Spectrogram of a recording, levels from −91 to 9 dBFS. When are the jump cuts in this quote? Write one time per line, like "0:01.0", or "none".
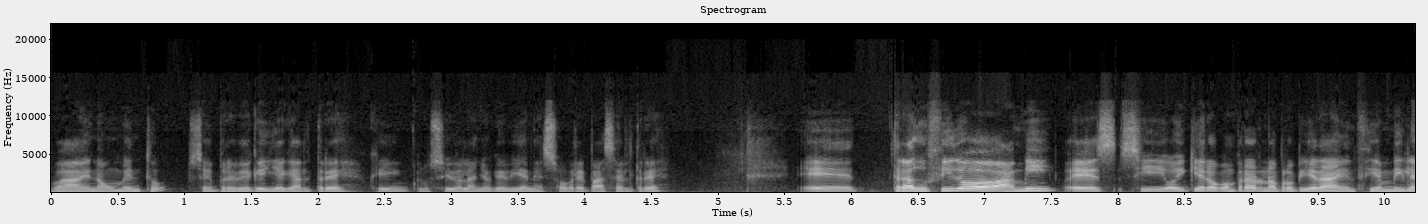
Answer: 0:07.6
